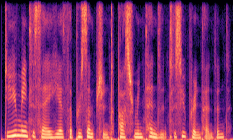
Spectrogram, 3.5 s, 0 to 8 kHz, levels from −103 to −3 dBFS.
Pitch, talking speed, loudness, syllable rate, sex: 200 Hz, 255 wpm, -17 LUFS, 6.7 syllables/s, female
